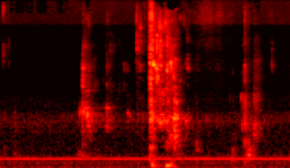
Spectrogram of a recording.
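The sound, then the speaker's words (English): Someone takes a drink of water: a few soft sipping and swallowing sounds, with one brief louder slurp in the middle, over a faint steady hum and no talking. “Just going to take a little bit of a drink of water here.”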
